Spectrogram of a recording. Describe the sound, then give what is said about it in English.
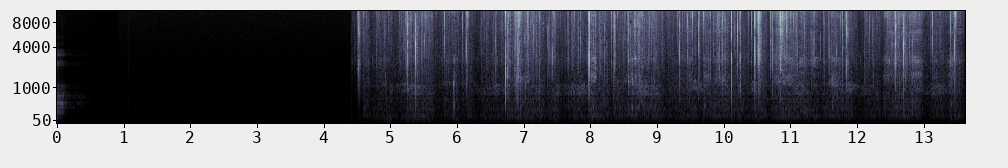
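After a few seconds of silence, a crackling campfire starts up and continues steadily, a dense hiss of crackle broken by irregular sharp pops and snaps, fairly loud throughout. “The crackling fire seemed unusually loud.”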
